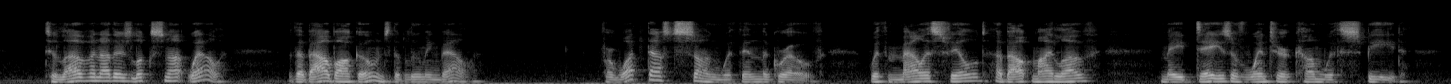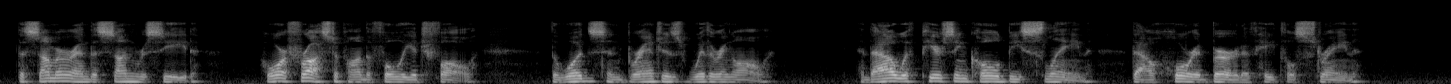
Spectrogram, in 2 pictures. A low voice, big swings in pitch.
No: low, 125 Hz; average, 3.1 semitones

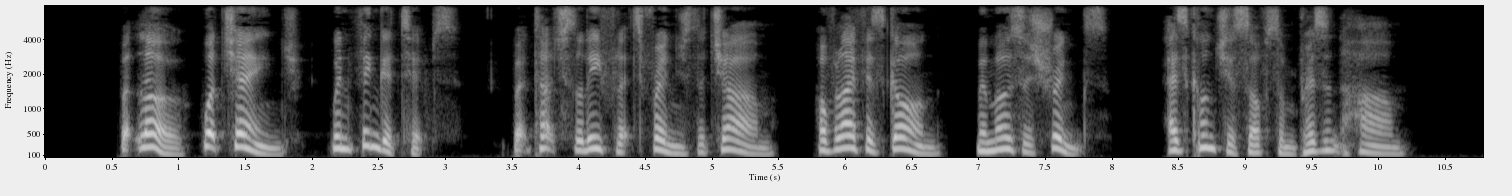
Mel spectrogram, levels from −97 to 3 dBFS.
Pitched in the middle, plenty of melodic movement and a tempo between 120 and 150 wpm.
Yes: medium, 180 Hz; wide, 7.9 semitones; average, 145 wpm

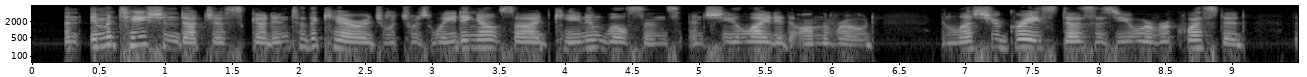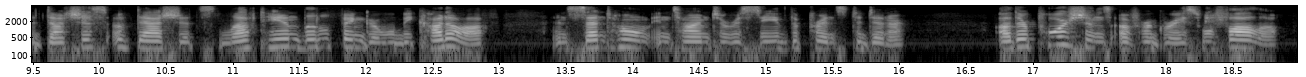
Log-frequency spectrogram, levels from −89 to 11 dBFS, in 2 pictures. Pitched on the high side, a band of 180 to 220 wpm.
No: medium, 175 Hz; average, 190 wpm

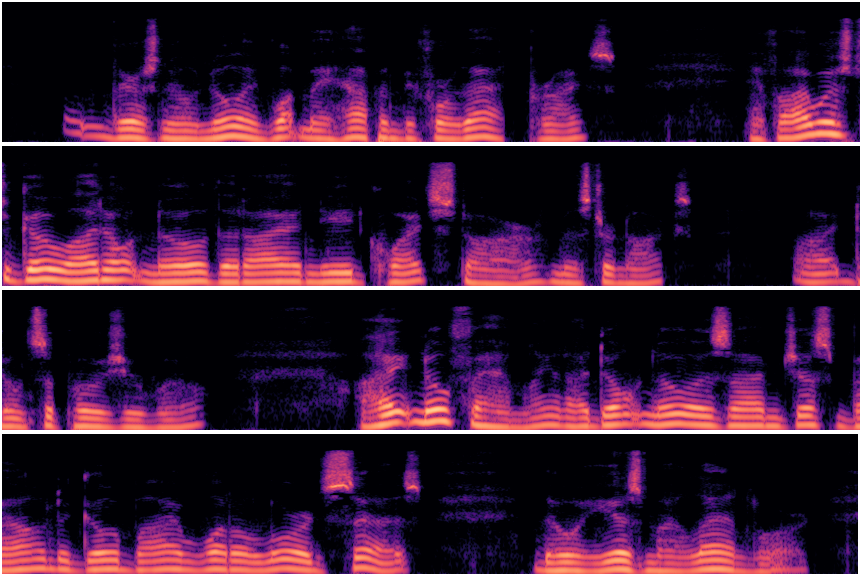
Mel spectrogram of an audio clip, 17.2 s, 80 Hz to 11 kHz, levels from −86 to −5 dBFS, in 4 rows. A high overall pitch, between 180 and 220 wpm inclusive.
No: medium, 150 Hz; average, 185 wpm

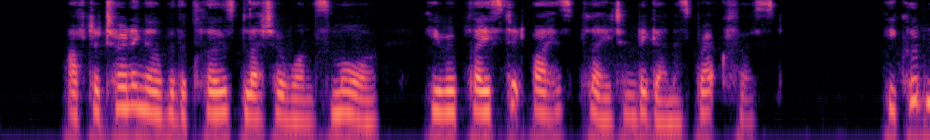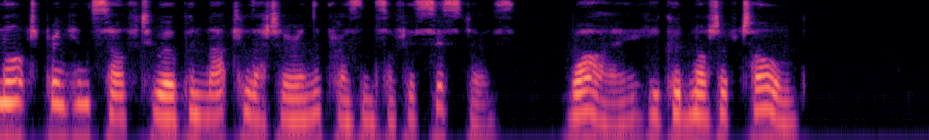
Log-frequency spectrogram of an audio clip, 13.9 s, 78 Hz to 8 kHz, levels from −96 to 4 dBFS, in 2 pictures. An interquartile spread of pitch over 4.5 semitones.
No: average, 3.8 semitones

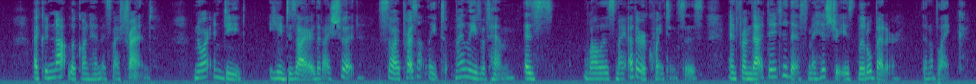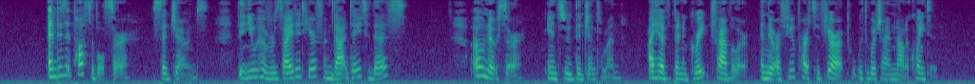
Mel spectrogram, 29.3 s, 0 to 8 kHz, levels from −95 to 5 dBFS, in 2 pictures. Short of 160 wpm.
No: average, 180 wpm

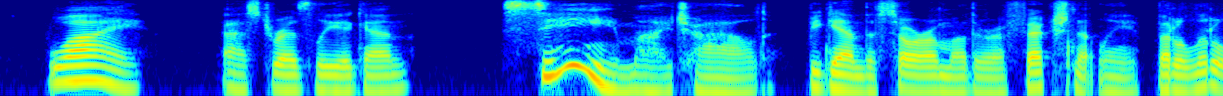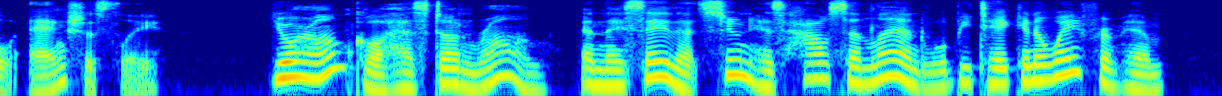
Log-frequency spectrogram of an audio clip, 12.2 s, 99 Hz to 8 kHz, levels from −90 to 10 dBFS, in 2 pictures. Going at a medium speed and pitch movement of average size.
No: average, 180 wpm; wide, 7.6 semitones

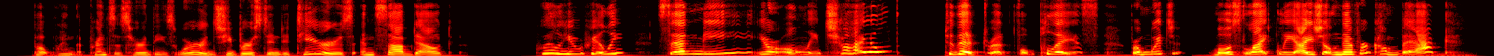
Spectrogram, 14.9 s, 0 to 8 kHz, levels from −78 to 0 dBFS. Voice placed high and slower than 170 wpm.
Yes: very high, 295 Hz; average, 140 wpm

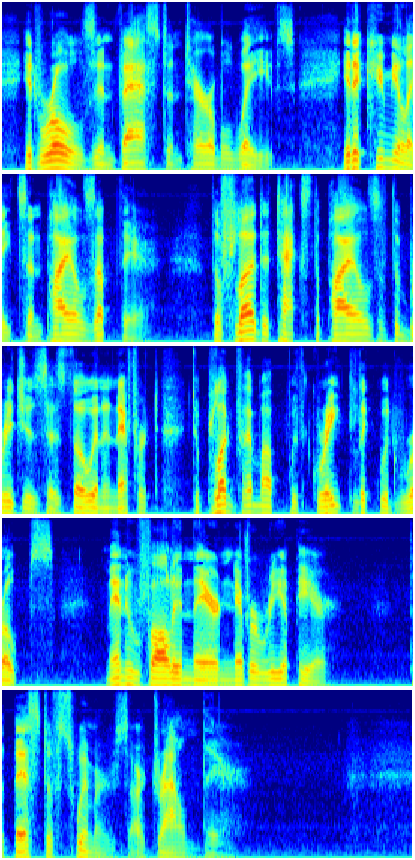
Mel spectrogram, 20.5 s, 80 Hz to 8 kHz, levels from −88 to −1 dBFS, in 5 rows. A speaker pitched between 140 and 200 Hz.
No: low, 105 Hz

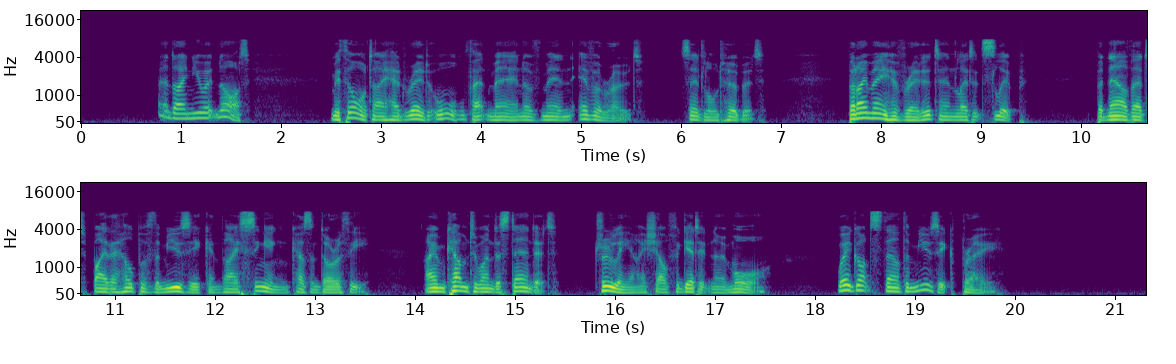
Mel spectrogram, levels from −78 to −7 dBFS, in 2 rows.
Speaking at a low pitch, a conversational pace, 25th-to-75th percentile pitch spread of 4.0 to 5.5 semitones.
Yes: low, 120 Hz; average, 175 wpm; average, 4.5 semitones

